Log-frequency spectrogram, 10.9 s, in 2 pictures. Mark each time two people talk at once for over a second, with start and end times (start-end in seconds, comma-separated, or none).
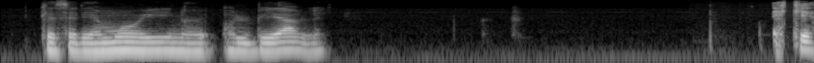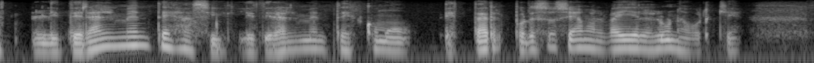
none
